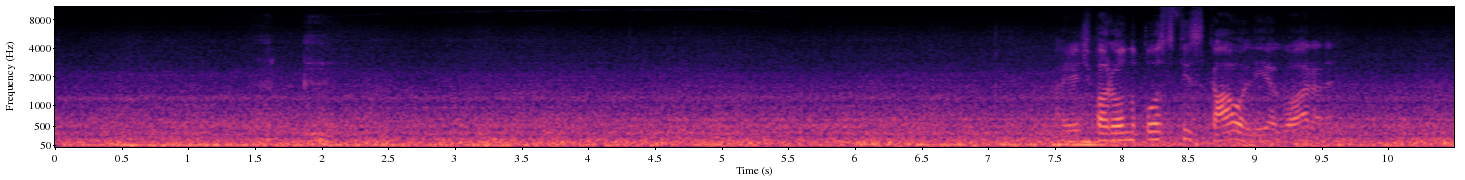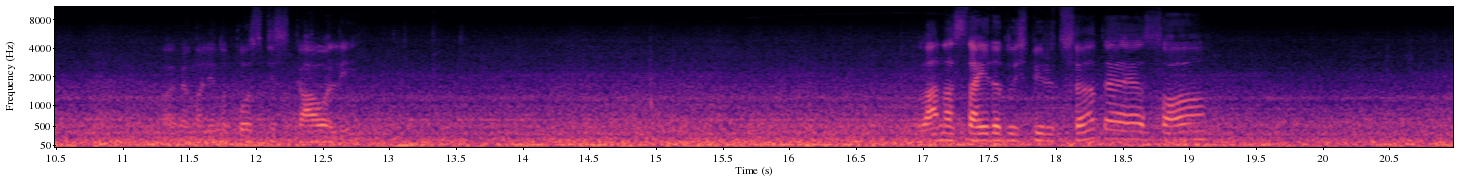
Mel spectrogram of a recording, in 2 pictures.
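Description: A vehicle's engine hums and its tyres rumble steadily on the road.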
